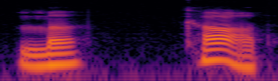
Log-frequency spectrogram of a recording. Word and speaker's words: macabre: maab it is pronounced maab and spelled m a c a b r e think Mac ab and then re before we get into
